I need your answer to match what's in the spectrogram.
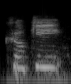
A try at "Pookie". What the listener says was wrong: It's Pookie with a P, but that's okay. Well, P is in Garfield's teddy bear, Pookie. Not, not Pookie.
